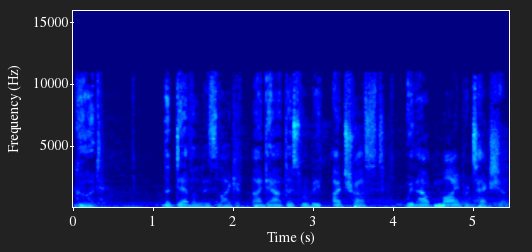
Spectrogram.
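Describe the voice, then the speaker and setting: A man puts on a character voice, fairly low in pitch, at a moderate pace. Long, frequent pauses break it up, and loud background noise sits underneath. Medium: video game. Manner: haughty, probing.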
